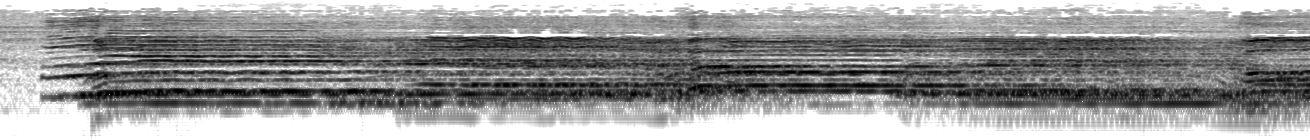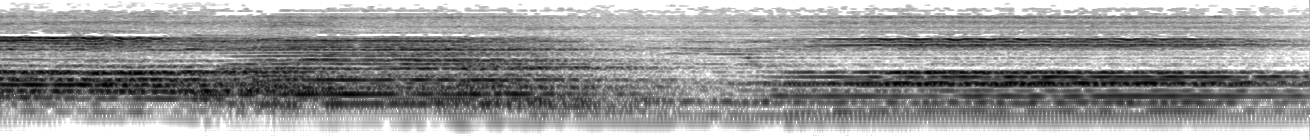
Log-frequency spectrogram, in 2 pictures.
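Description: Small mixed vocal group singing a Styrian yodel (Jodler) in several-part harmony with long held chords. The voices come in together about half a second in, ease off briefly near the end, then swell into a final held chord.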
